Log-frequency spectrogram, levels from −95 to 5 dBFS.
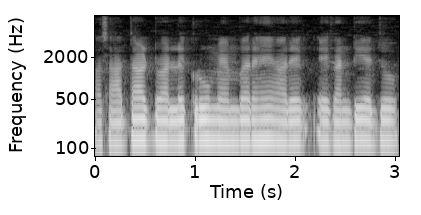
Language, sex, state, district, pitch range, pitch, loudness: Hindi, male, Bihar, Lakhisarai, 120-125 Hz, 125 Hz, -13 LUFS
